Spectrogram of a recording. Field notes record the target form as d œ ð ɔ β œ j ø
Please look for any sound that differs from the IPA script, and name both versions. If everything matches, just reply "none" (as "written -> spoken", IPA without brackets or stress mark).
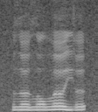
d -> ð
